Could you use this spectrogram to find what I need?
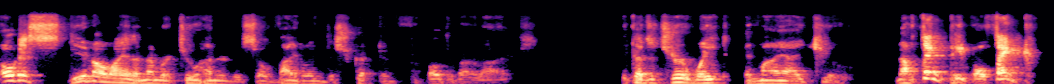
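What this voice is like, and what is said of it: Gene Hackman impression from Superman. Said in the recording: “my impersonation of him from Superman ... I did a better impersonation at the time”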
